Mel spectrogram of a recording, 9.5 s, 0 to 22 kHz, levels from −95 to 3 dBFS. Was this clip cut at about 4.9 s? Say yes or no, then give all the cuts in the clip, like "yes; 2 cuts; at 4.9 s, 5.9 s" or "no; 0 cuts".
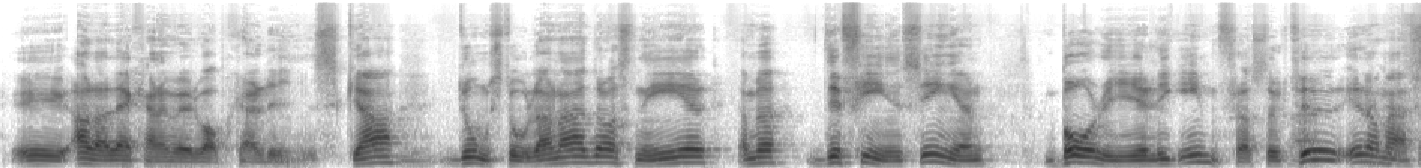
no; 0 cuts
